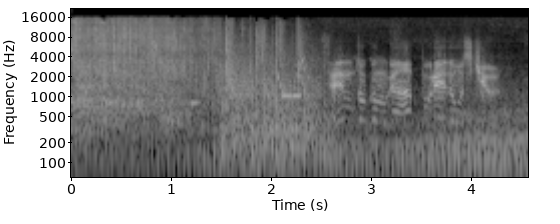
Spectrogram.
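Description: Grenade blast and gunfire in the Battlefield 4 video game, a dense continuous barrage of shots and booms with a brief sharp burst near the middle, while a voice talks over the battle noise.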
